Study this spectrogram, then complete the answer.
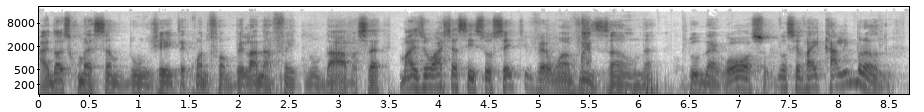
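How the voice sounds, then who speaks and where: Amid noticeable background noise and audible room echo, a man speaks at a medium pitch and moderate pace with lively intonation and hardly any pauses. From Ceará, Brazil. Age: 60s. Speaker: civil engineer and entrepreneur. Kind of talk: interview. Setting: in his office.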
